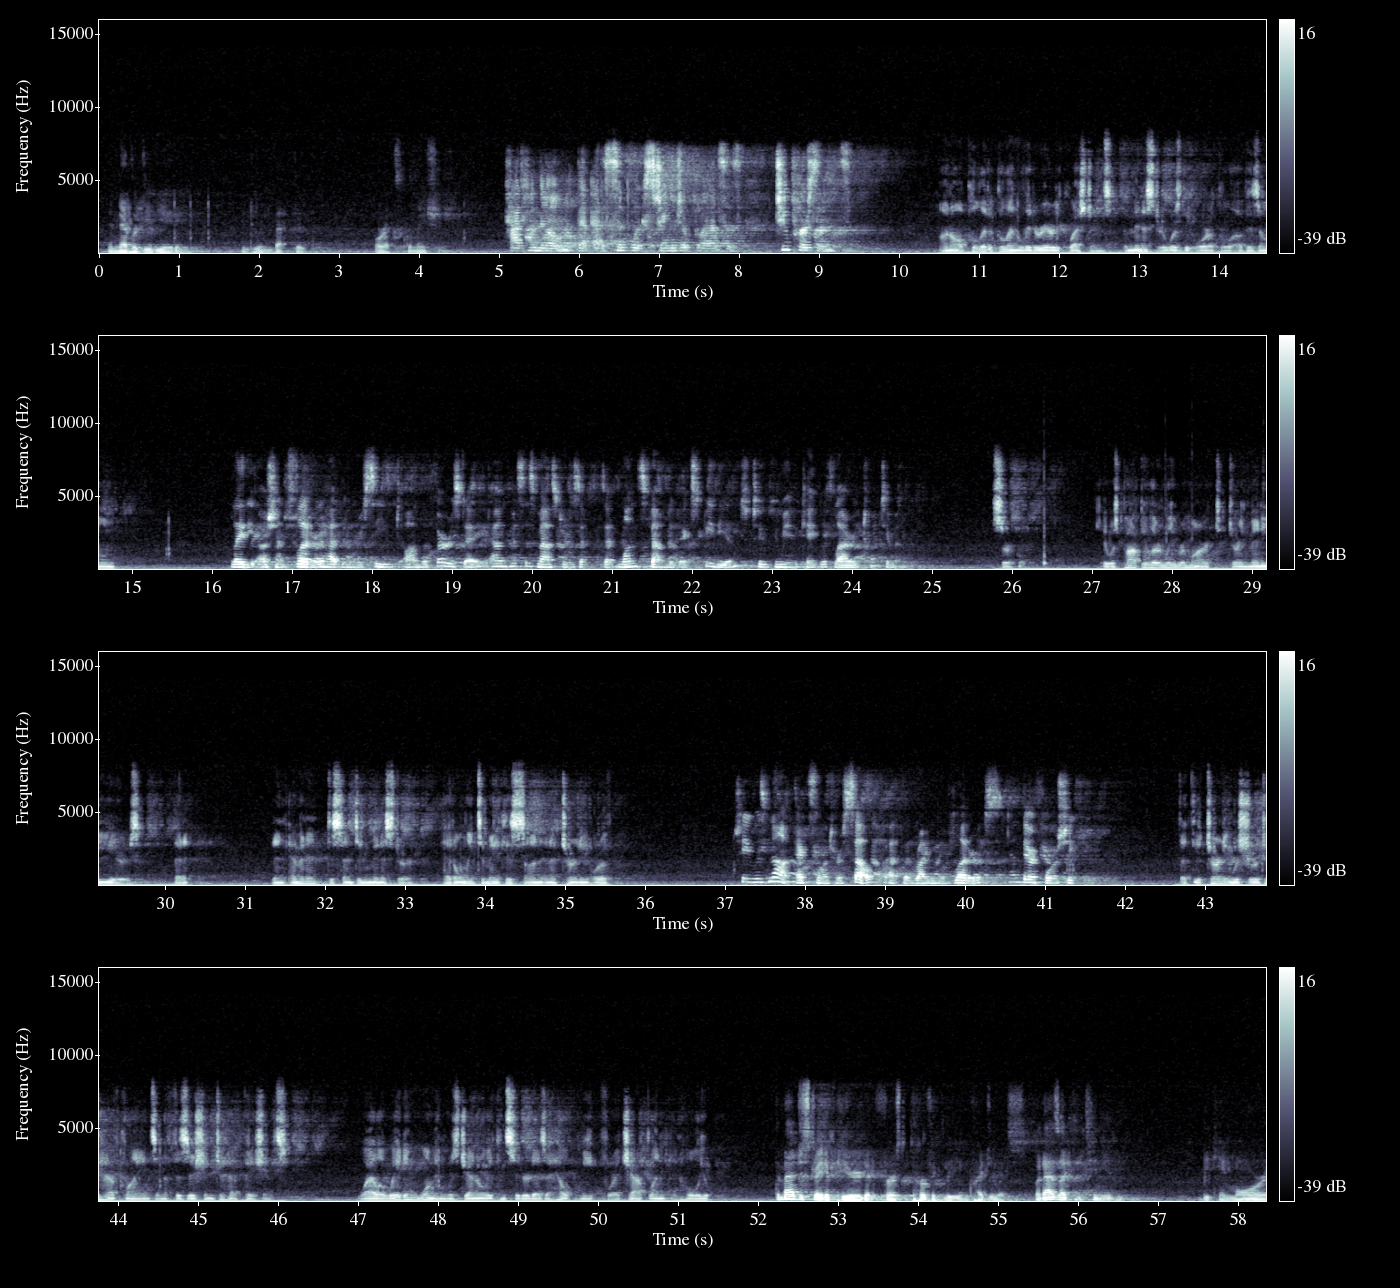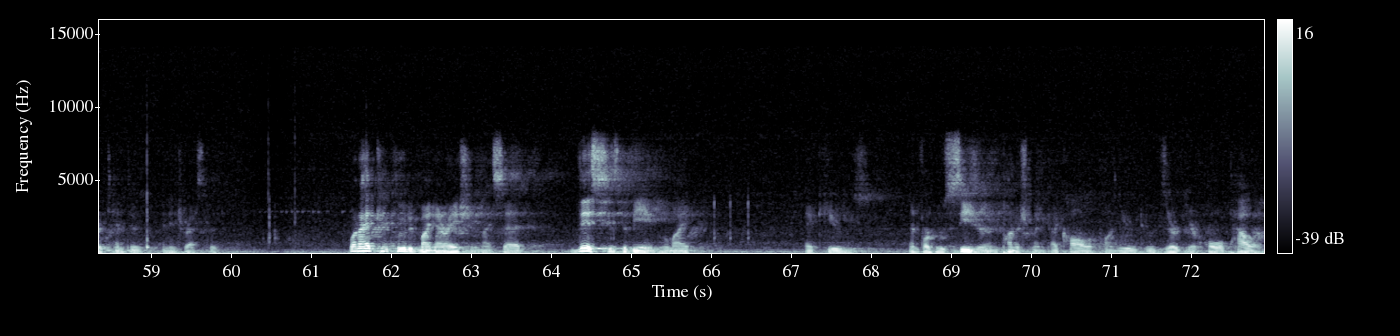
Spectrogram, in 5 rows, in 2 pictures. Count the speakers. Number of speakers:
four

